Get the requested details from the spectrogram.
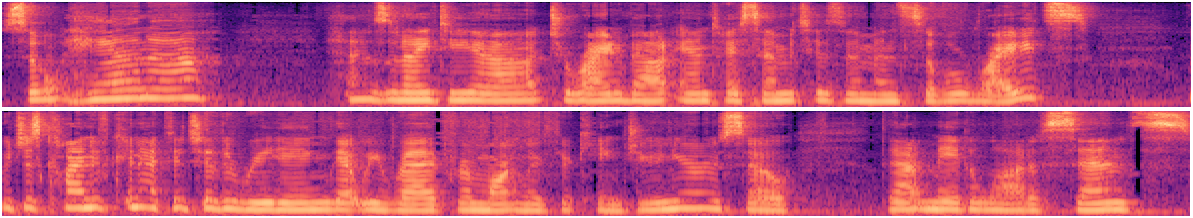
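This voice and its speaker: A woman's somewhat breathy voice at a moderate pace, with ordinary pitch variation. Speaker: college professor. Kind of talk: recorded class announcement. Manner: casual, many filler words.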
